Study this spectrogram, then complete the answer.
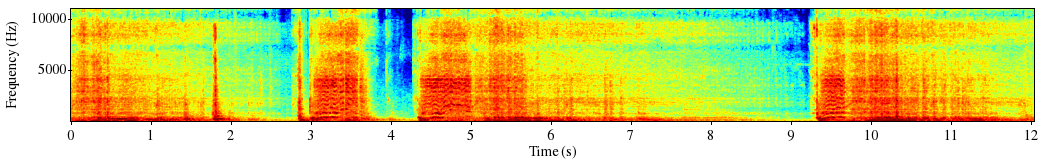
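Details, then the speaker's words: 1946 Chevy boom truck engine, sat 35 years, previously water-filled and locked up, fed by pump-sprayer fuel and ether; long cranking with brief catches that rise then fade; fires momentarily but won't keep running, owner thinks it ran out of fuel. "I think she ran out of fuel once she got going."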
